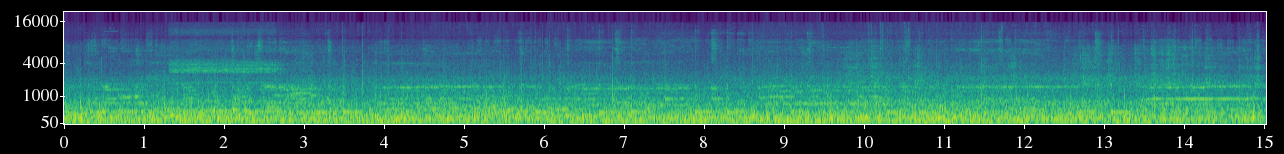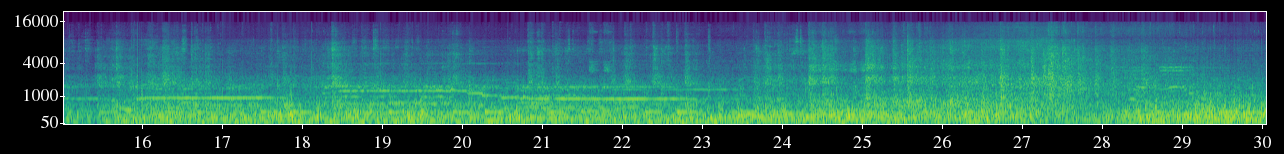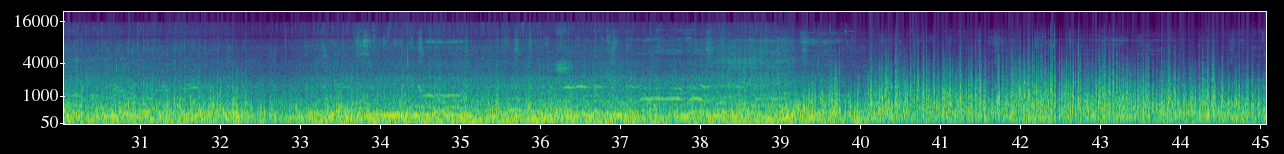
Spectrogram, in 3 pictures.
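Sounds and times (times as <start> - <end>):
music or voices: 0.0 - 40.2
road and engine noise: 0.0 - 45.0.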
